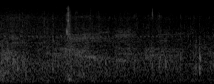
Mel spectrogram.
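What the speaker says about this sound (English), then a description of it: "here comes the rain again" Rain falling outdoors at a carp fishing lake, a faint, steady patter with a few sharper drops standing out.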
